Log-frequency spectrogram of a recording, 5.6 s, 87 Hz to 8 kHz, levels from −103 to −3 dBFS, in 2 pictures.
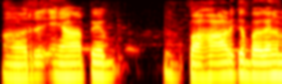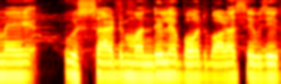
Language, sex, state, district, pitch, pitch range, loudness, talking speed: Hindi, male, Bihar, Jahanabad, 135 Hz, 130-140 Hz, -16 LUFS, 170 wpm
